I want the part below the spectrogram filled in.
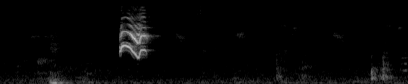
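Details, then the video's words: Talking green parrot from Pakistan that speaks Urdu gives a single loud, harsh, wavering squawk; a soft thump before it and quiet light knocking after. "Pakistani Green Talking Parrot Speaking Urdu"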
